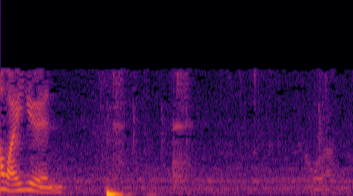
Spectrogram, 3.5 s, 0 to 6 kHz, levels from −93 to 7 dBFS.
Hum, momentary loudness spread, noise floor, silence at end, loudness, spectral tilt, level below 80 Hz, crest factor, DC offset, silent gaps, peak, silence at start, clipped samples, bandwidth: none; 27 LU; -53 dBFS; 0.2 s; -28 LUFS; -5 dB/octave; -34 dBFS; 22 dB; under 0.1%; none; -8 dBFS; 0 s; under 0.1%; 3.9 kHz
